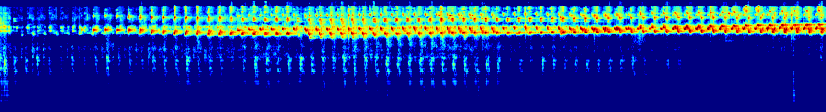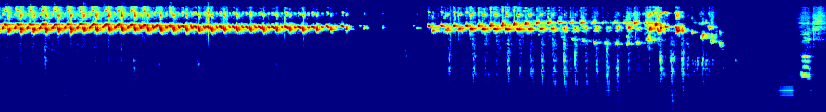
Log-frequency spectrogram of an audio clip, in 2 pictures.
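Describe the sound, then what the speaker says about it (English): Outdoors, a bird gives a high, sustained, rapidly trilling call that runs unbroken for about twelve seconds, pauses briefly, then resumes with shorter warbling phrases, loud and close. "You have a bird over there, Tim."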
